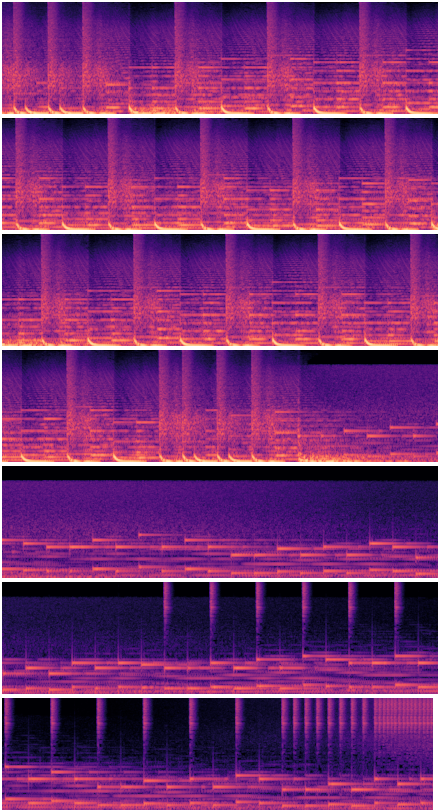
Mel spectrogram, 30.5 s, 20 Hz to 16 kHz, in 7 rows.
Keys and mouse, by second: 8.6-9.6 right drag, 8.7 z, 9.0 c, 9.7-12.1 drag, 9.7-11.5 right drag, 10.0 z, 12.1 c, 12.6 z, 13.0-14.2 drag, 14.2 c, 15.0-16.5 drag, 16.0 z, 16.9-19.0 drag, 17.4 right click, 18.4 z, 19.0 o, 20.0 click, 20.0 z, 20.7 s, 22.4-26.0 right drag, 22.9-26.9 drag, 26.3 Tab, 28.3-30.4 drag, 28.3 right click, 28.9 Tab.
